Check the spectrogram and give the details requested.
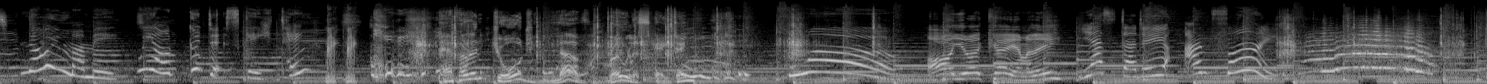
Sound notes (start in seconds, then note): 3.2 snorting and giggling; 6.9 laughter; 12.5 trumpeting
